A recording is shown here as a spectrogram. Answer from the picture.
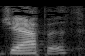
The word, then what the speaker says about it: Japheth: They were the sons of Jephthah. I think better pronounced Japheth, excuse me. There's another guy named Jephthah. I don't want to confuse those two.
